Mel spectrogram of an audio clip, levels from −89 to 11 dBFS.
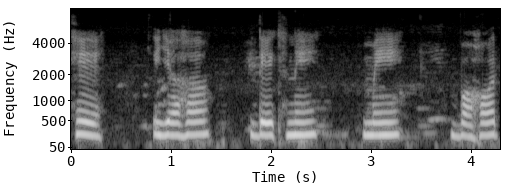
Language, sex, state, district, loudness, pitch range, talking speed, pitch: Hindi, female, Madhya Pradesh, Dhar, -15 LUFS, 225-240 Hz, 70 wpm, 230 Hz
